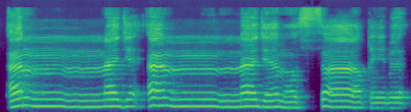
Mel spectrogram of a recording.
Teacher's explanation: Nah, alasannya adalah karena 2 tempat keluarnya. Nun dan mim itu selain untuk nun dari lidah juga masuk hidung. Mim selain dari bibir juga masuk hidung. Jadi 2 tempat. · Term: nun tasydid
